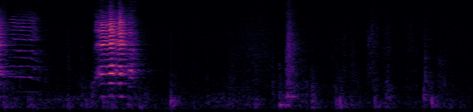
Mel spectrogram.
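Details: Rescued three-day-old goat kids playing and feeding at a home, two brief, bright bleats near the start, followed by soft clattering, shuffling and light knocking sounds.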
